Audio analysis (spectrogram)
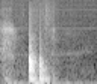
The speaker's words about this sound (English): I knock. You have a knock on the door.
